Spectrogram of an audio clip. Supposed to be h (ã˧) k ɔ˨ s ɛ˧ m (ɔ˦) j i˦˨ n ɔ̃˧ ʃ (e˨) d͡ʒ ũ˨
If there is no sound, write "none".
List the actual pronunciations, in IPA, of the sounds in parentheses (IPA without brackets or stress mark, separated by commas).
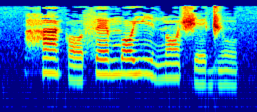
ã˧, ɔ˦, e˨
